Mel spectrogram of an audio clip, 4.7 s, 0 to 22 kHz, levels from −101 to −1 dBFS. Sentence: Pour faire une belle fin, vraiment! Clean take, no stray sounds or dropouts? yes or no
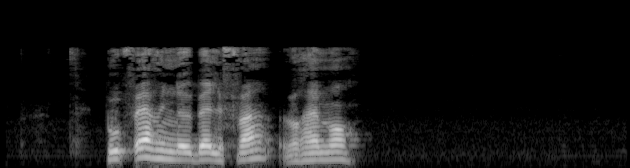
yes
